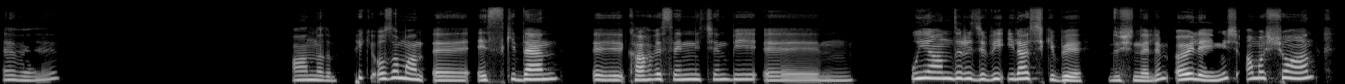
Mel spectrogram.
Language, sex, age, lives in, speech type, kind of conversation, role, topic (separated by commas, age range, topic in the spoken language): Turkish, female, 20-24, Germany, conversation, podcast, host, Akşamları rahatlamak için yaptığın basit alışkanlıklar nelerdir?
